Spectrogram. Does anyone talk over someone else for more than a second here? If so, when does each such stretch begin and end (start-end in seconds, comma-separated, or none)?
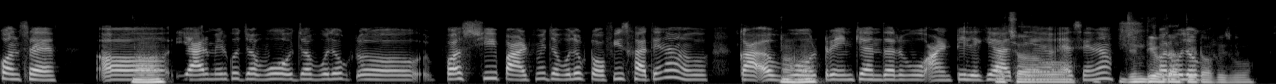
none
